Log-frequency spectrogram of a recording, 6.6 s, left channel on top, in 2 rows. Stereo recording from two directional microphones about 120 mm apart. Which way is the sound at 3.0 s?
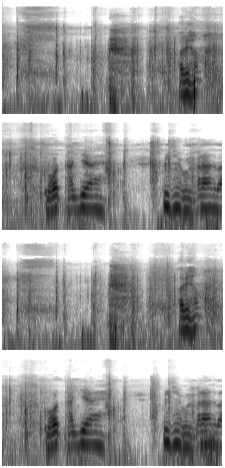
10° left (ahead or behind).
